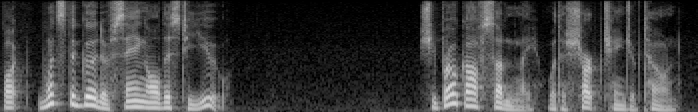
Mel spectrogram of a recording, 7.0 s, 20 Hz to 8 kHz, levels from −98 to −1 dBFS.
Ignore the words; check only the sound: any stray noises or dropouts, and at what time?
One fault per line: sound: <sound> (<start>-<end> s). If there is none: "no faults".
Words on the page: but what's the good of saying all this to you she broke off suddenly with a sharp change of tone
no faults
